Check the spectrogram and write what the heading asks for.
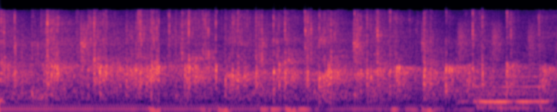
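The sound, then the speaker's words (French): An audience claps steadily, a dense wash of many hands with no pauses, fairly loud throughout, while a low hum runs underneath and a brief tone rises near the end. “On peut l'applaudir, bien sûr, bah oui.”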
